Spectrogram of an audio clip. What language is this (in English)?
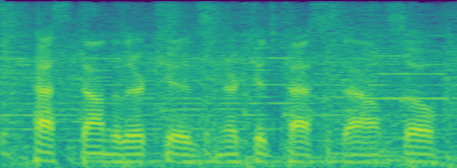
English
